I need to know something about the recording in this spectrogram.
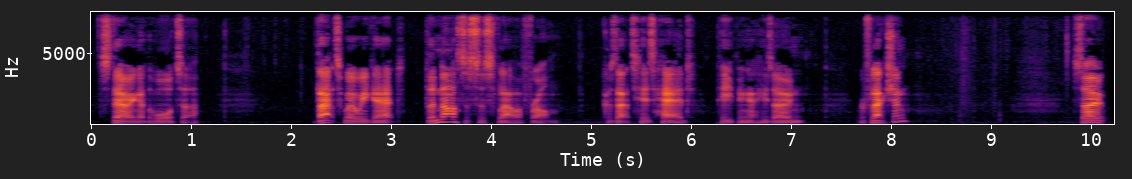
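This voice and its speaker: Jokey man with deadpan asides. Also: on the low side, dry recording. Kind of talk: casual comic storytelling.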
